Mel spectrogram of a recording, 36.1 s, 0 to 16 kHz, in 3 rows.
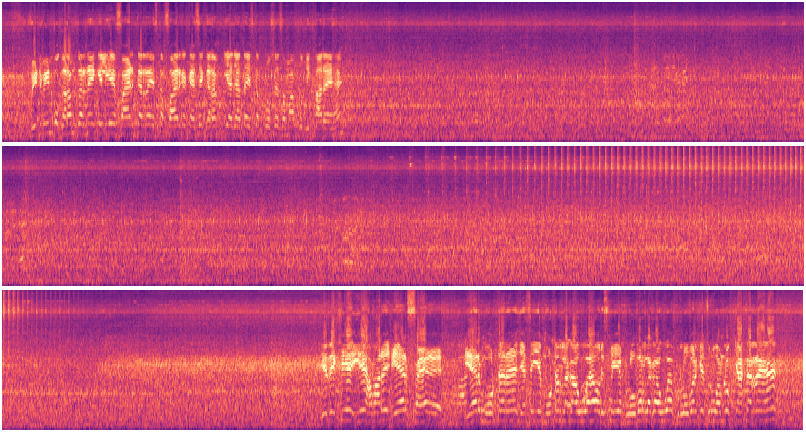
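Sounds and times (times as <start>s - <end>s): burner air blower running: 0.0s - 36.0s
faint steady whine: 0.0s - 36.0s.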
